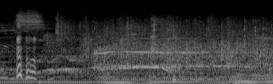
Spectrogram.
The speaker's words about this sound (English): Big round of applause for Andrew Hansen!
